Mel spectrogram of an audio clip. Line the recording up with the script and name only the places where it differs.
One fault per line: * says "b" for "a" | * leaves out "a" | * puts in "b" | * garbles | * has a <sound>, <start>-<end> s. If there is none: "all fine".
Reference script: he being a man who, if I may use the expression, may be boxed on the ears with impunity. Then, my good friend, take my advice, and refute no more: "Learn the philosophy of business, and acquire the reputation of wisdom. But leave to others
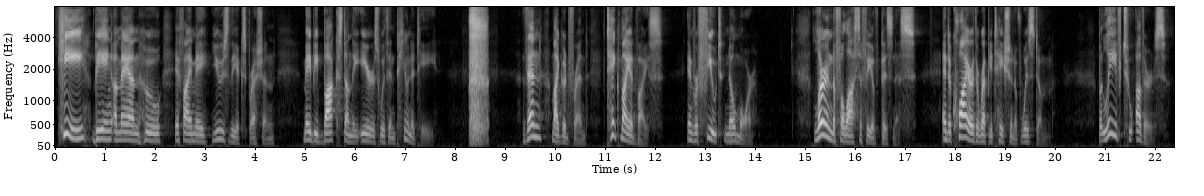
* has a breath, 8.3-8.7 s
